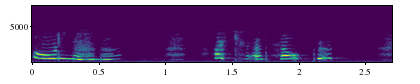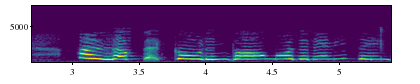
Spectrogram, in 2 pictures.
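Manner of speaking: tearful, weeping crying voice. A princess answers her nurse, who is comforting her, crying. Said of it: "Please don't cry anymore".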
